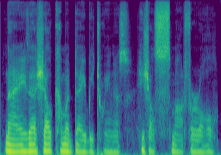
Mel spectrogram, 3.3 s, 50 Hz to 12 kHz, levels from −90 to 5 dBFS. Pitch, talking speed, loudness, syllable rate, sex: 100 Hz, 235 wpm, -16 LUFS, 4.9 syllables/s, male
